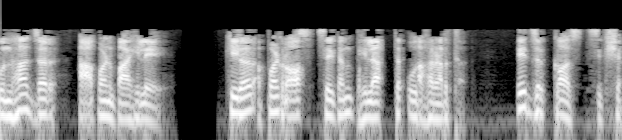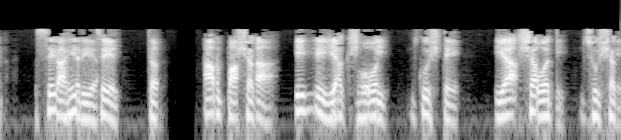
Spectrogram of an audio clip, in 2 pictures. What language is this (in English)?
Marathi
